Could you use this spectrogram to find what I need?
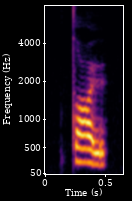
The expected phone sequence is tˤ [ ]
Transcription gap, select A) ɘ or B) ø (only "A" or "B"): B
